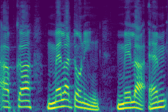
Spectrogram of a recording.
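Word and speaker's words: Melatonin: और फोस एफ ओ एस दूसरा है आपका मेलाटोनिन मेला एम ई एल ए और टोनिन टी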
